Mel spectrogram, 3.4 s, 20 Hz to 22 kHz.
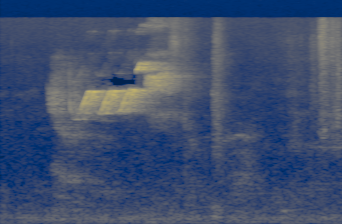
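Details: Caged double-collared seedeaters in a singing contest, 4 June 2019: one gives a fast, buzzy, high-pitched trilled phrase of about a second, then a few faint chips over soft background noise.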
